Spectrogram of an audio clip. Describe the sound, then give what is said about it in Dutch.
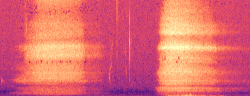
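Deep breathing: one slow, hissing inhale through the nose, then after a short pause a longer, fuller exhale through the mouth with a soft, breathy rush. “En adem dan diep in door je neus naar je buik. En uit door je mond.”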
